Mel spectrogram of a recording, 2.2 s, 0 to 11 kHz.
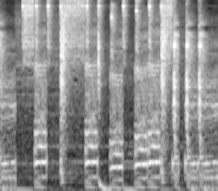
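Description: Late-1980s electronic club dance track, an instrumental stretch with no vocal: a steady beat under short repeated synth notes.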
